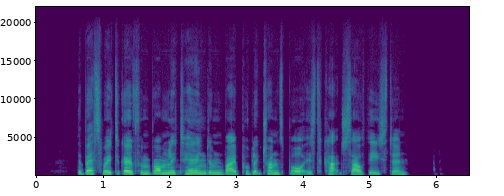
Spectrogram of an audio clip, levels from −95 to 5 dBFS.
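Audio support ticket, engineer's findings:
Speech signal checked across its full duration with no technical faults found; level, continuity and timing hold steady throughout, and no component needs attention.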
